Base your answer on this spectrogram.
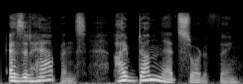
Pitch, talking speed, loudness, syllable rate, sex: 140 Hz, 220 wpm, -18 LUFS, 5.3 syllables/s, male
